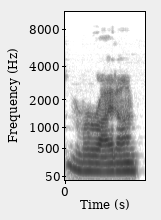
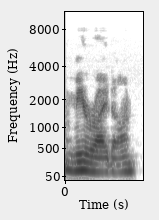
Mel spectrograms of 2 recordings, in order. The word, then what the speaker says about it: Miraidon: Yes, Miraidon, not Miraidon. There's a Skyrim mod follower called Mirai. That's how that's pronounced.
